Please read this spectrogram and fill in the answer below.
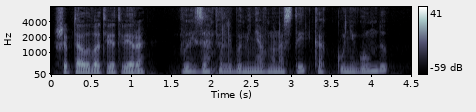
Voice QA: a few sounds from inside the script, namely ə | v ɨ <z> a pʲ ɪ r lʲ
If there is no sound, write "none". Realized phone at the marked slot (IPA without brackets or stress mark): z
